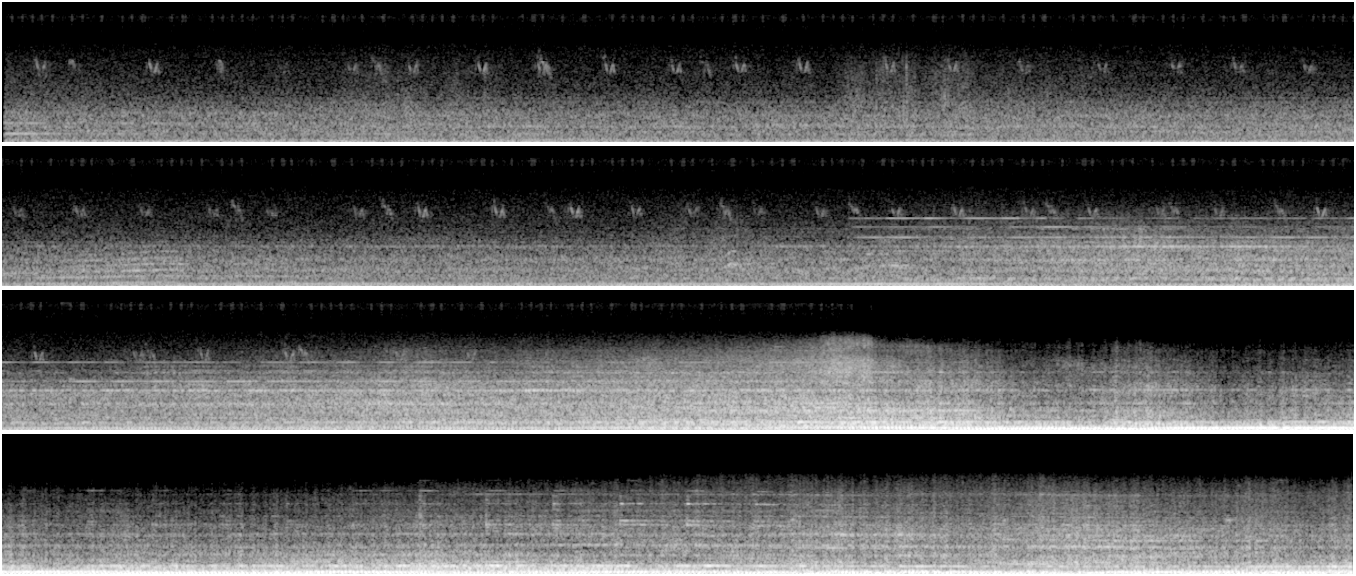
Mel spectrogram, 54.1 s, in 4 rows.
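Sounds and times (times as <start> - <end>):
distant freight train rumble: 0.0 - 54.0
bird chirps: 17.0 - 32.1
faint high tones: 19.9 - 33.7.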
